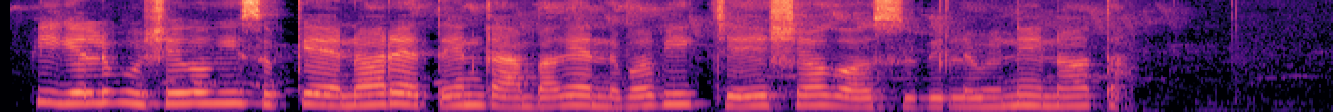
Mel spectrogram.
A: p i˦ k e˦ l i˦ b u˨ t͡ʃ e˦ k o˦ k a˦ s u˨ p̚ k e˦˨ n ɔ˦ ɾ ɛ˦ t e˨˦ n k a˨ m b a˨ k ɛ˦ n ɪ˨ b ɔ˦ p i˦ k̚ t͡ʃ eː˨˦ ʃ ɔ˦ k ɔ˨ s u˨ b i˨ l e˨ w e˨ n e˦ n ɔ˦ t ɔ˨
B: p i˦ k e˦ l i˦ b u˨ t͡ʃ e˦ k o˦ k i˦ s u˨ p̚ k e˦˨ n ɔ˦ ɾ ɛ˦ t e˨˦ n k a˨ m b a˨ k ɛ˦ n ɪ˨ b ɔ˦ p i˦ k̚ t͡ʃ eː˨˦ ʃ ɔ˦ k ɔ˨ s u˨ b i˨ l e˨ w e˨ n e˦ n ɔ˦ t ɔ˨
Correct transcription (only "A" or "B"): B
